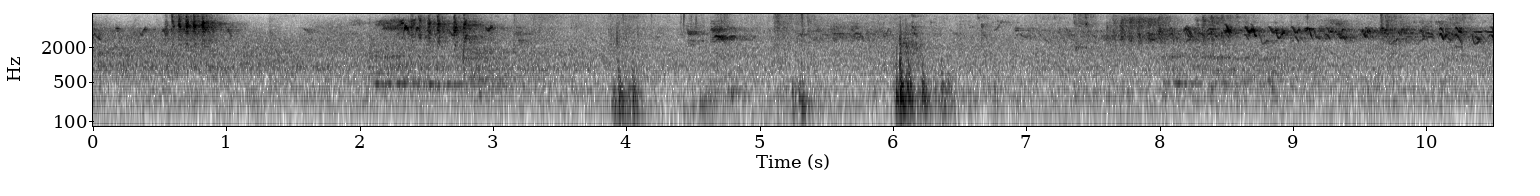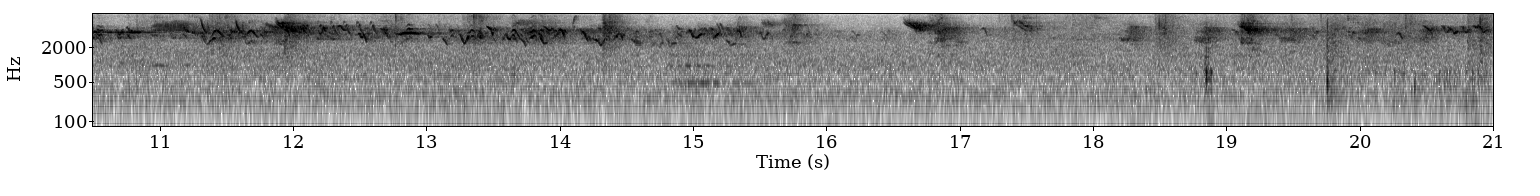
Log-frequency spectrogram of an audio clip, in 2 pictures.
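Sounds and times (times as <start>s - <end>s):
steady background noise: 0.0s - 21.0s
small birds chirping: 4.4s - 21.0s.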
